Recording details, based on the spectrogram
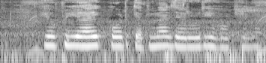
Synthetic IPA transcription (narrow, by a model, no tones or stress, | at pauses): juːpiaːikoːɾʈkɪt̪nad͡ʒɐɾuːɾiɦokelaː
